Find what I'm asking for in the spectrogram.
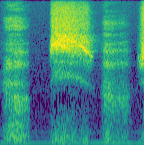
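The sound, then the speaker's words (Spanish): A voice imitates wheezing asthmatic breathing on the exhale: a few raspy, hissing breaths with a whistly high edge, the longest and loudest in the middle, separated by quiet gaps. “Pero a la hora de sacar el aire es cuando hace el ruido. Entonces la respiración es así.”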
